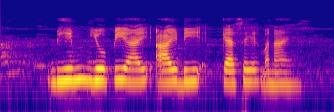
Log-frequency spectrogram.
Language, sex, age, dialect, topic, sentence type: Hindi, female, 41-45, Hindustani Malvi Khadi Boli, banking, question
